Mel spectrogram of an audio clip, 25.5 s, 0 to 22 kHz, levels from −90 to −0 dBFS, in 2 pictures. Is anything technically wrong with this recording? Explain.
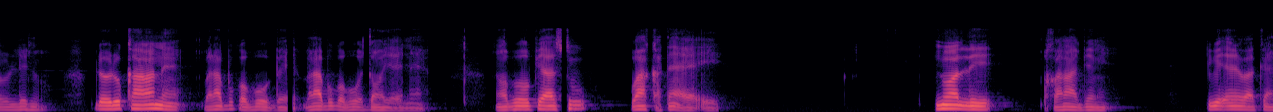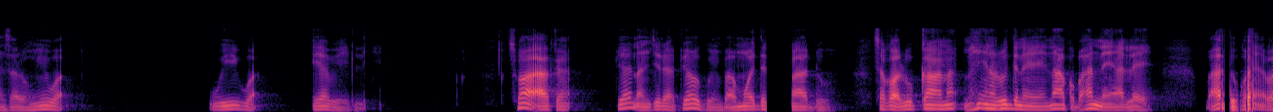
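Yes. Hard silent gaps, followed by brief distortion as the speech returns, occur at 2.88, 5.62, 20.40 (260 ms) and 24.94–25.28 s. This is packet loss on an ADPCM call: lost packets desynchronise the decoder's predictor and step size.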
